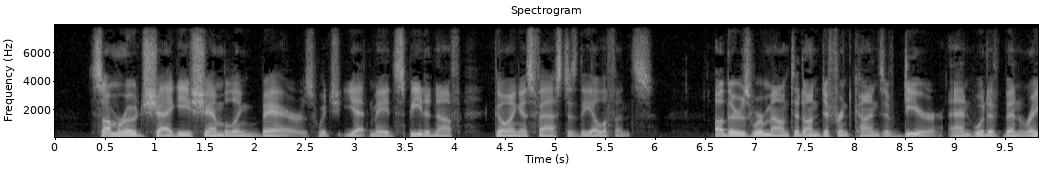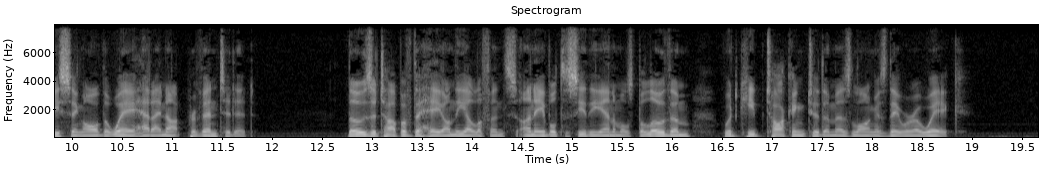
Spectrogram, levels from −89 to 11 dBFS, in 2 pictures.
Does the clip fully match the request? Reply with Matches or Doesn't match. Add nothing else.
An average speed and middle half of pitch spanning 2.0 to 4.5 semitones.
Matches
